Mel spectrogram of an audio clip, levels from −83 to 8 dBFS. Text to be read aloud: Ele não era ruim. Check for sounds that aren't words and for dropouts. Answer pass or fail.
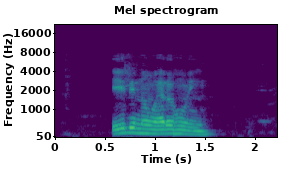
pass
